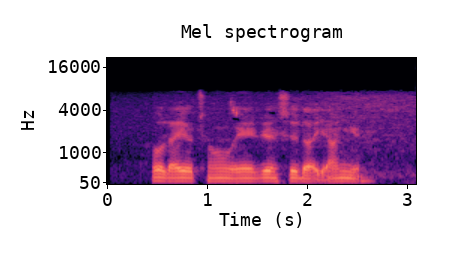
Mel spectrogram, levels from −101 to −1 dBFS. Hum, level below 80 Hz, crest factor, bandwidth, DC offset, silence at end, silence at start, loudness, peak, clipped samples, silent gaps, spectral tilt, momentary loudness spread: none; -58 dBFS; 16 dB; 7.8 kHz; under 0.1%; 0 s; 0.45 s; -30 LUFS; -14 dBFS; under 0.1%; none; -5.5 dB/octave; 10 LU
